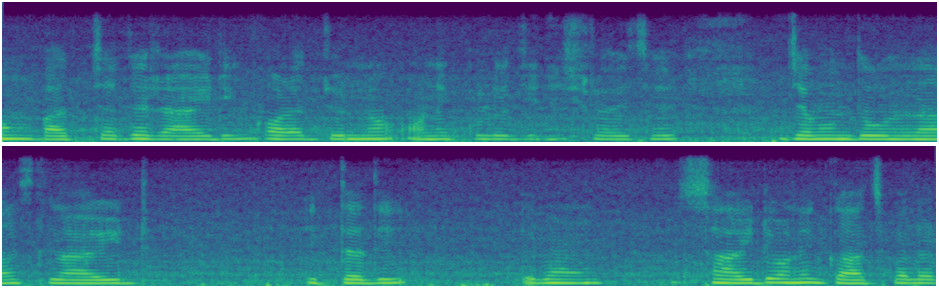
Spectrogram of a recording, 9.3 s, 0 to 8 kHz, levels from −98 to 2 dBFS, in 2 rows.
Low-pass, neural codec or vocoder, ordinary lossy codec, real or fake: 7.2 kHz; codec, 16 kHz, 16 kbps, FreqCodec, smaller model; none; fake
